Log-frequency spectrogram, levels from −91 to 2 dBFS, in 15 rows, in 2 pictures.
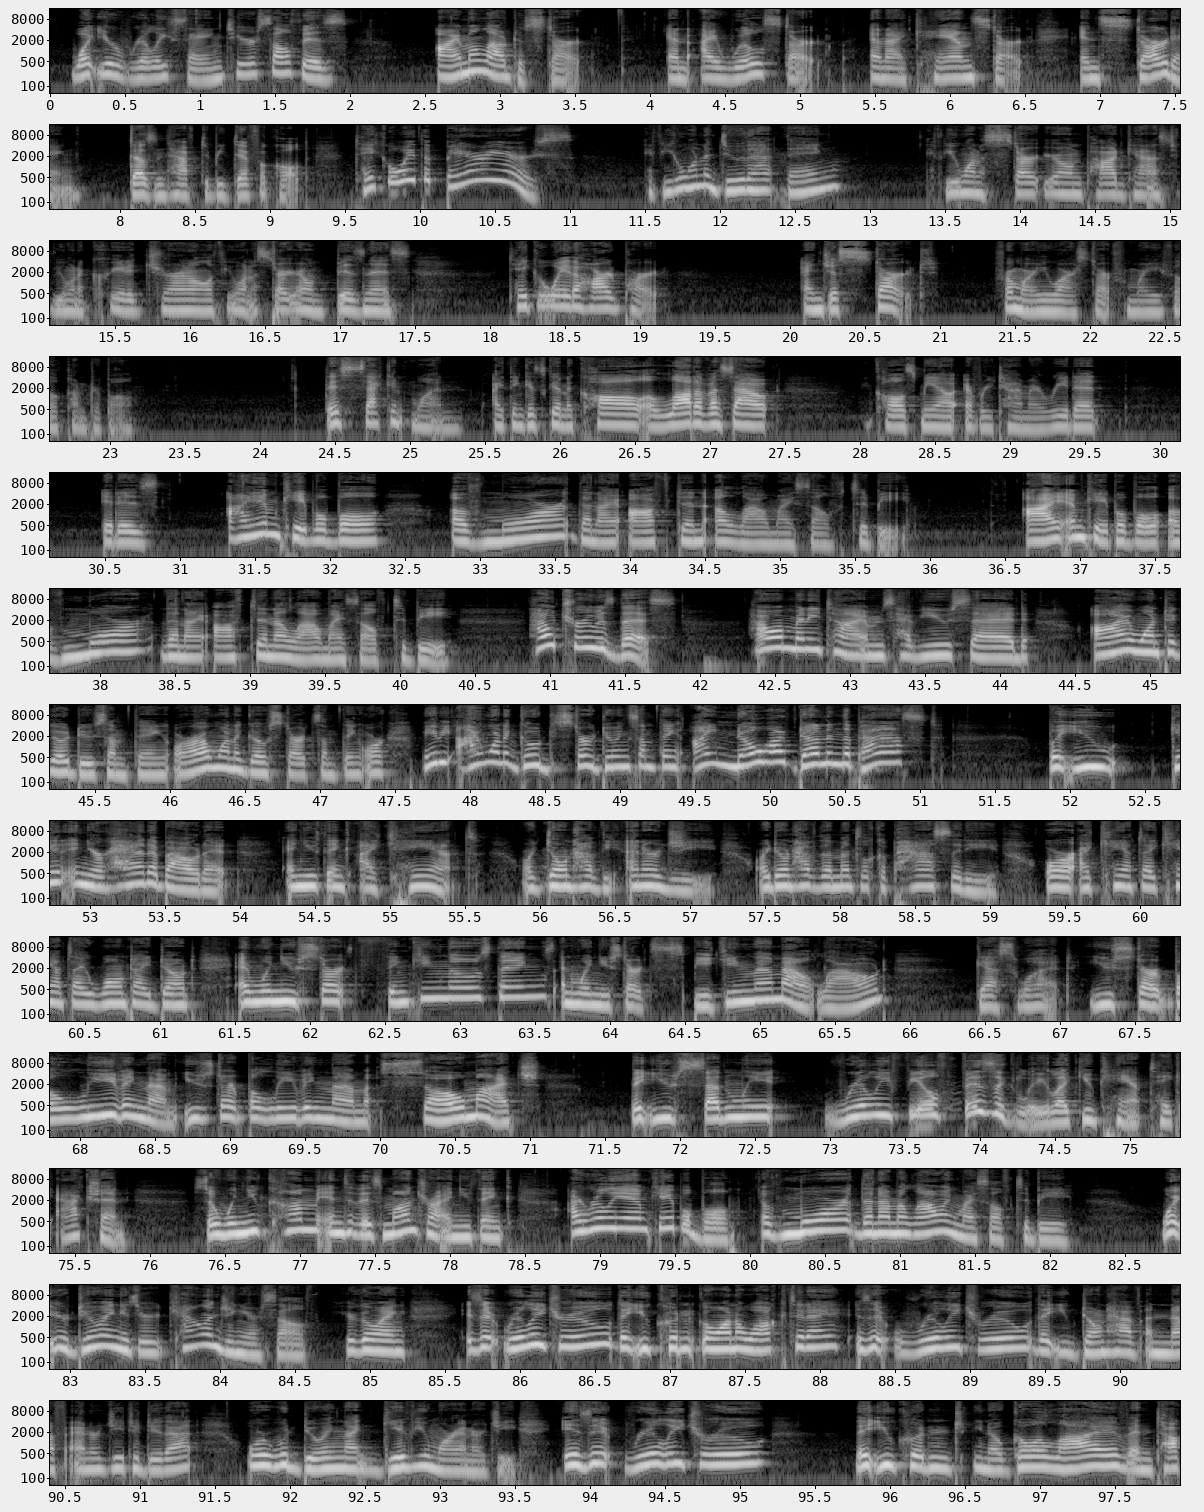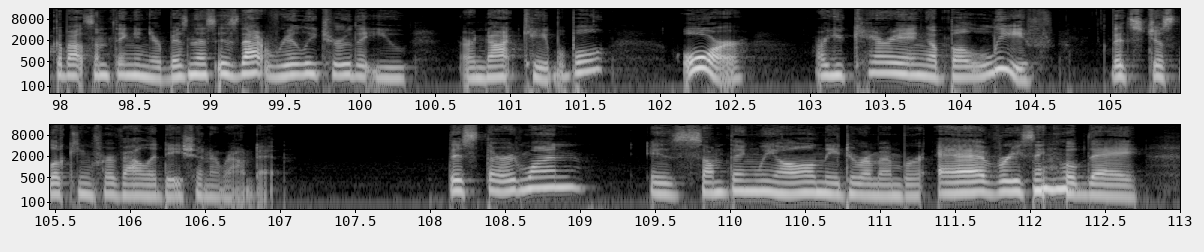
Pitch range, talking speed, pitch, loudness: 170-235 Hz, 190 wpm, 195 Hz, -25 LUFS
